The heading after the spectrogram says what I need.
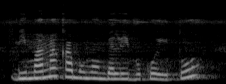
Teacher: Nada naik di kamu membeli dan turun di buku itu menunjukkan bahwa pertanyaan menuntut jawaban informasi, bukan sekadar ya atau tidak.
